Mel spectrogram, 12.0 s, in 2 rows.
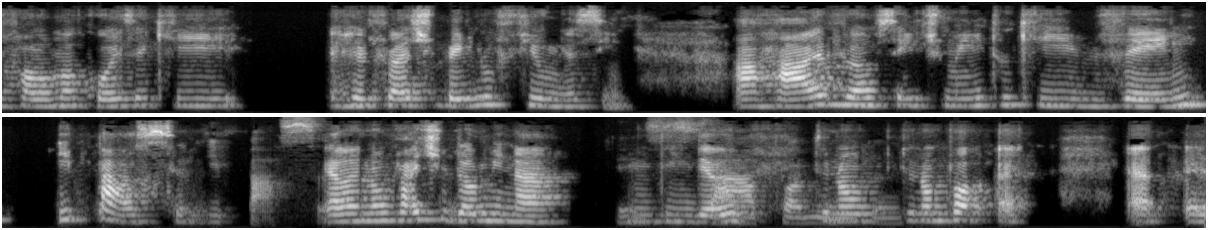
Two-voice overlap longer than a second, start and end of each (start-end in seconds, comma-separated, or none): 9.1-10.5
